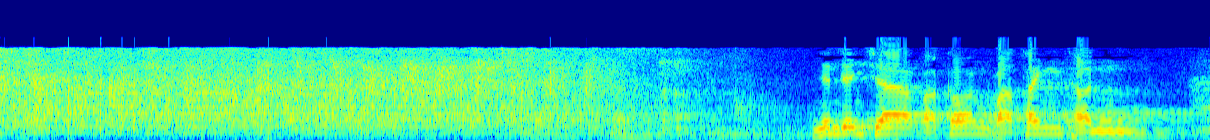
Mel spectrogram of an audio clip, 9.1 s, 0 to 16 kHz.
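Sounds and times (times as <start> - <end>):
audience applauding warmly: 0.0 - 4.9
speech: 6.1 - 8.7.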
